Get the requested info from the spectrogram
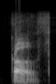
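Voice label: "goeth", American English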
